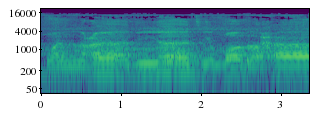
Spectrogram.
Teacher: ada huruf ta hamas, maka hurufnya dikeluarkan udara sedikit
